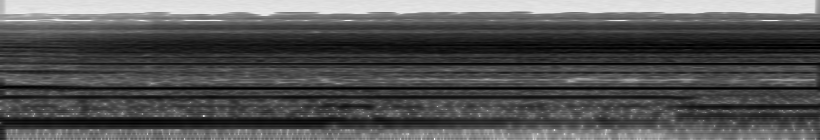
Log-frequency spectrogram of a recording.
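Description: Hardcore punk music: distorted electric guitar with effects holding sustained notes, the chord changing about two seconds in and again near three and a half seconds.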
